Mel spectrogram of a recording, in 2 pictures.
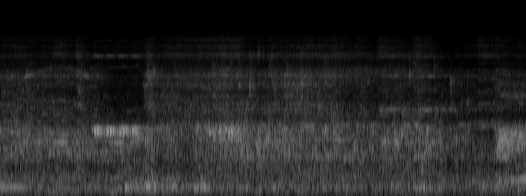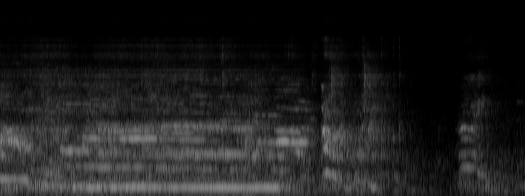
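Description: An animated film's soundtrack playing from a television, music and sound effects heard through the set's speaker in a room, dropping away sharply just before the end.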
